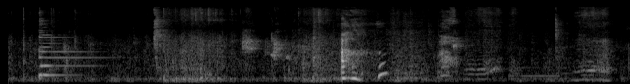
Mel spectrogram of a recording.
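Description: A single ukulele note is plucked and rings briefly near the start. Then plastic play balls rustle and clatter in a ball pit, with a few short rising baby squeals in the middle.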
